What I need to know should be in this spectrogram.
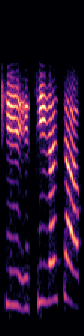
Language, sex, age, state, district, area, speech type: Bengali, female, 18-30, West Bengal, Paschim Medinipur, rural, conversation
